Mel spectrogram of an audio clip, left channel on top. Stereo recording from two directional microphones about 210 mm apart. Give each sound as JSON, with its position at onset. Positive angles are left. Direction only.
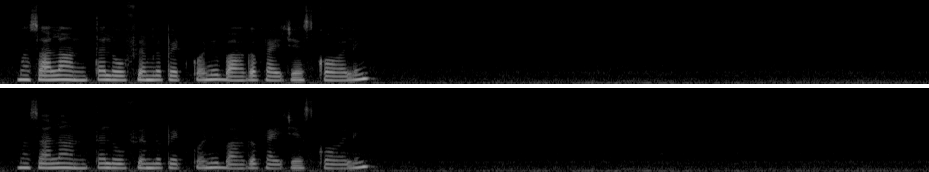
{"t": 0.2, "sound": "a woman's voice", "side_deg": 15}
